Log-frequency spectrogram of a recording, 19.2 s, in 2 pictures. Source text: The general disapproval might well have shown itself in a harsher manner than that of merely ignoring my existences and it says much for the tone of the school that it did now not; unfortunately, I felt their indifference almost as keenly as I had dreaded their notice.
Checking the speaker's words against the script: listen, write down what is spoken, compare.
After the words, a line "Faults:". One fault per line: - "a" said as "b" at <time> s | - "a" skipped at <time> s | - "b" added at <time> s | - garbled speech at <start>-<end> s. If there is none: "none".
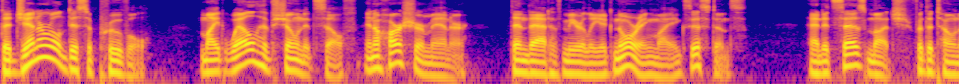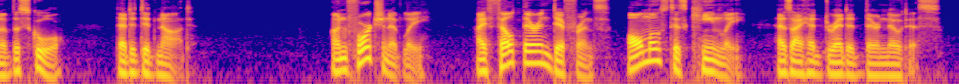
The general disapproval might well have shown itself in a harsher manner than that of merely ignoring my existence and it says much for the tone of the school that it did not; unfortunately, I felt their indifference almost as keenly as I had dreaded their notice.
Faults:
- "existences" said as "existence" at 6.7 s
- "now" skipped at 11.2 s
